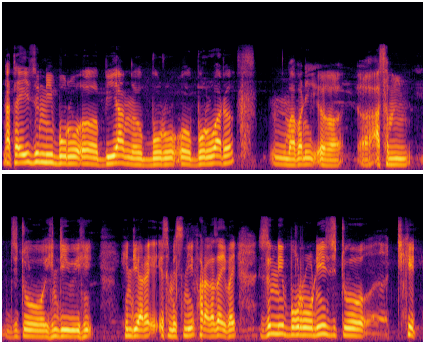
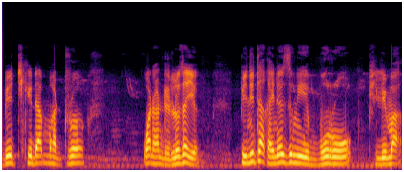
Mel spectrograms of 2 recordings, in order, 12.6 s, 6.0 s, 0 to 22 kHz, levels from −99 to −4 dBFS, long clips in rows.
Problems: low volume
